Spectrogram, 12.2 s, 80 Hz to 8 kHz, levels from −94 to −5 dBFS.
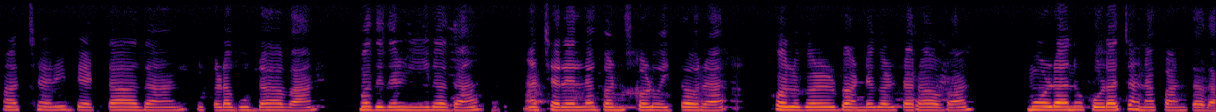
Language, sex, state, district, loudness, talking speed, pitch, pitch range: Kannada, female, Karnataka, Chamarajanagar, -38 LUFS, 100 wpm, 230 Hz, 225-240 Hz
